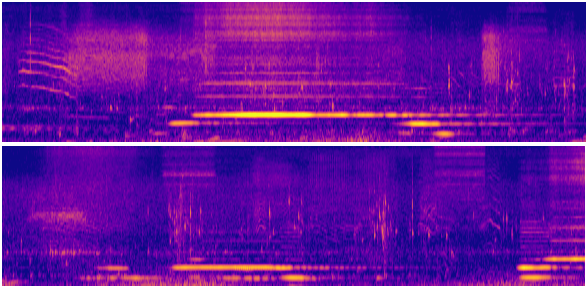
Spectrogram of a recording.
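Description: Humpback whale song, with descending cries near the start and low moans, mixed with a wooden Native American-style flute playing long held notes over it from a few seconds in.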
